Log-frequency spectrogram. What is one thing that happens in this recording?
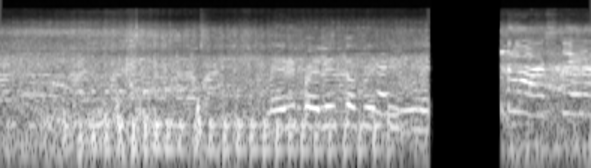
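Motorbike engines idle and rumble in street traffic.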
